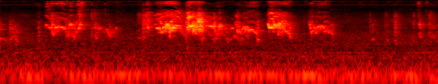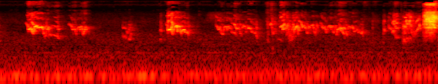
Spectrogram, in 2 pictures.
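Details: Pet budgerigars chatter on a peaceful day in a steady stream of scratchy chirps, warbles and short squawks.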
